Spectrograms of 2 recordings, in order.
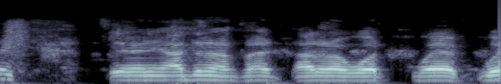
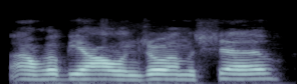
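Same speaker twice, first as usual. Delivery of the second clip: mock hillbilly accent; 7 semitones higher than usual. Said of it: "let's see if I can do it".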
